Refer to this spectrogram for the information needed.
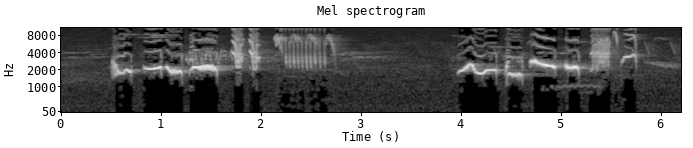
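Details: Female common blackbird: two phrases, each opening with low fluty whistled notes and ending in a high, squeaky twitter, separated by about a second of silence.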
